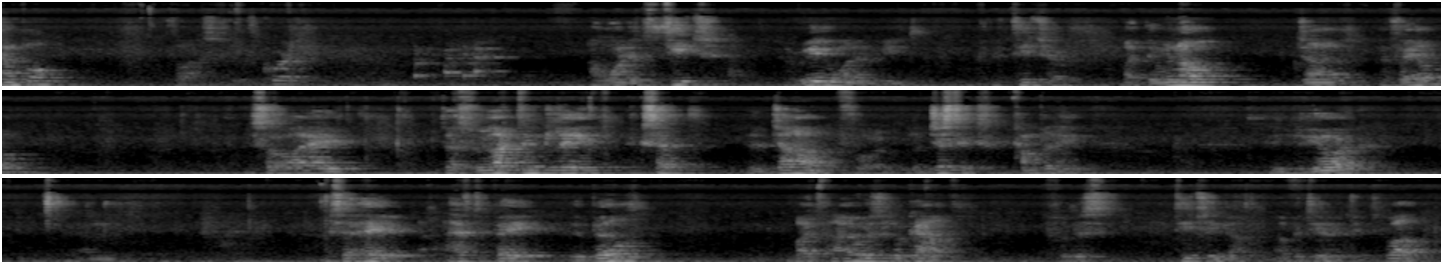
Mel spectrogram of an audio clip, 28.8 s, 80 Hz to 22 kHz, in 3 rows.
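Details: Aphasia in a 62-year-old man, acquired after a stroke following a cardiac ablation in December 2011; affects language, speech and understanding; previously fluent in several languages.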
